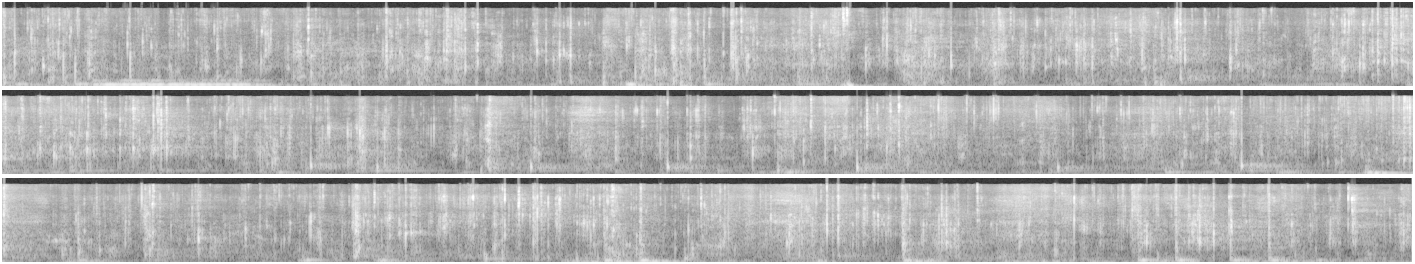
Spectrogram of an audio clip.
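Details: Dog, a pit bull, chewing raw chicken and duck with cauliflower for lunch; steady sloppy, wet mastication with quick crackling bites about two or three per second, a loud thump at the start.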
